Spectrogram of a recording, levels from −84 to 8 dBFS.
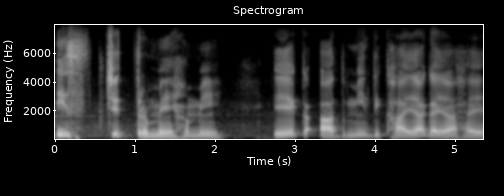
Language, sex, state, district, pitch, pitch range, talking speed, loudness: Hindi, male, Uttar Pradesh, Lucknow, 140 Hz, 125-165 Hz, 100 wpm, -16 LUFS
